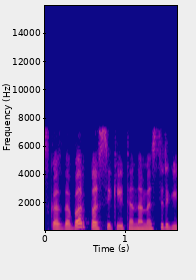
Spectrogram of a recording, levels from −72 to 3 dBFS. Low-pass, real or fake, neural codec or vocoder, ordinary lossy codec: 7.2 kHz; fake; codec, 16 kHz, 1.1 kbps, Voila-Tokenizer; MP3, 96 kbps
